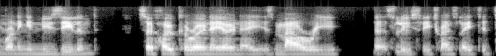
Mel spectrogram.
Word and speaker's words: Hoka One One: obviously people have been hearing us pronounce it Hoka One One. It's not Hoka 11 or Hoka 11, which you hear often.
